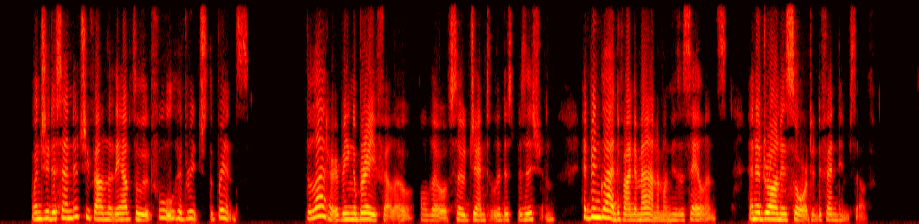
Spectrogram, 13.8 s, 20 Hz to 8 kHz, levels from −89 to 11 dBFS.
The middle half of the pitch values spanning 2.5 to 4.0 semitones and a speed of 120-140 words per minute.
No: average, 3.3 semitones; average, 185 wpm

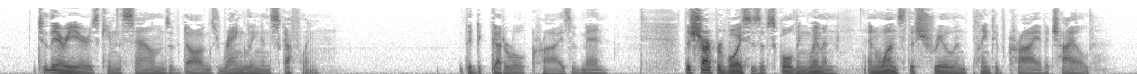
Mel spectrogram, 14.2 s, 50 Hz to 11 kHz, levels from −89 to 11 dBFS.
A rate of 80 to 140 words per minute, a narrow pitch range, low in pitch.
Yes: slow, 135 wpm; narrow, 2.1 semitones; very low, 85 Hz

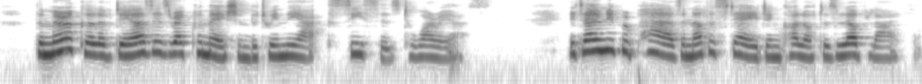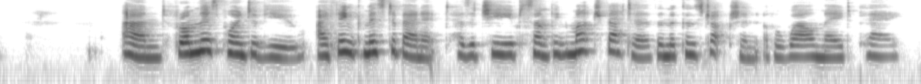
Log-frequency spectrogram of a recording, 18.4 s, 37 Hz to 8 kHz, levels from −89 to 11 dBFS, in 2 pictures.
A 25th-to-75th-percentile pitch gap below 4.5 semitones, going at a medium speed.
Yes: average, 3.7 semitones; average, 145 wpm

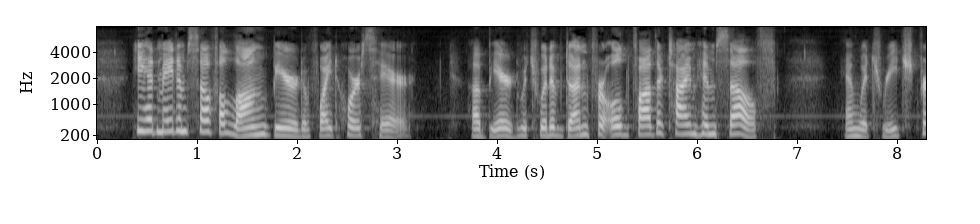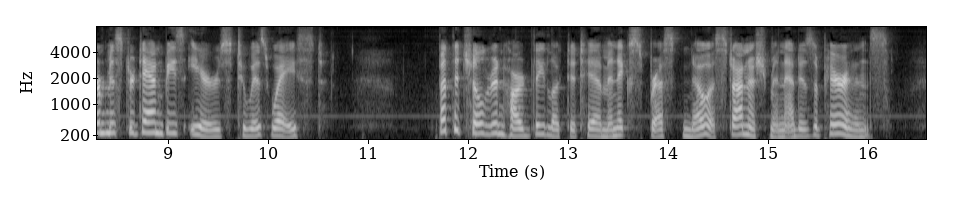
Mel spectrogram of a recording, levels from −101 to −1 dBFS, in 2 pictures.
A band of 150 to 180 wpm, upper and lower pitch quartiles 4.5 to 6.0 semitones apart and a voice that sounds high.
Yes: average, 170 wpm; average, 5.0 semitones; high, 200 Hz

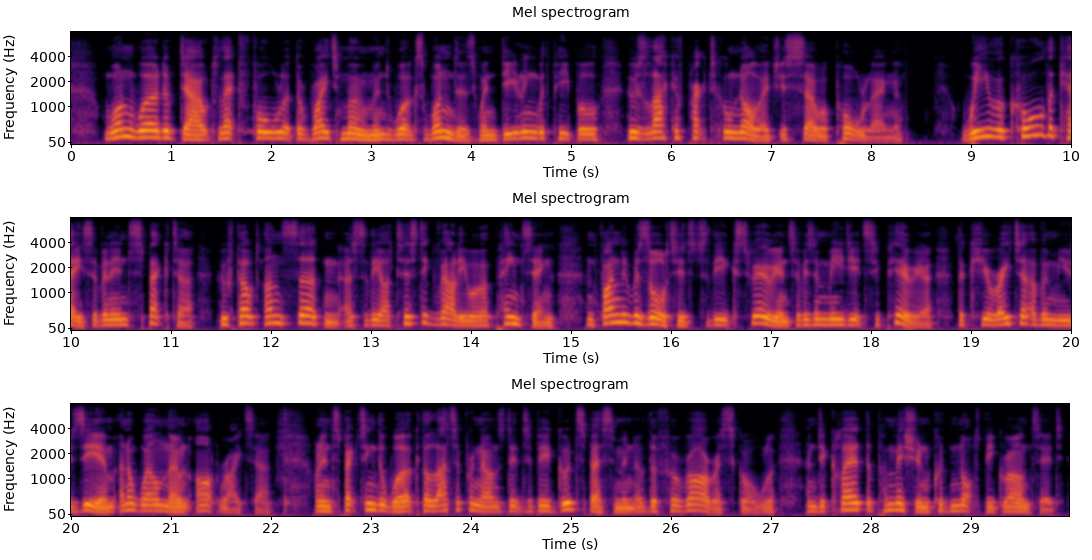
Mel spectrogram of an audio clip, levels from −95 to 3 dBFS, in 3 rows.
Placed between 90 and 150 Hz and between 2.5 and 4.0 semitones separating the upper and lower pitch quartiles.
No: medium, 140 Hz; wide, 5.5 semitones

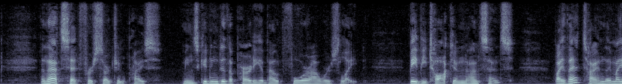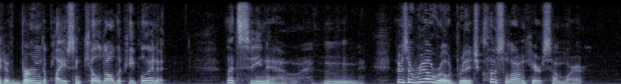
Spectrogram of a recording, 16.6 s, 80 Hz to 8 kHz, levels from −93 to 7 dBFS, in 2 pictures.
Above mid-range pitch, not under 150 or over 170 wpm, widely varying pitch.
No: medium, 150 Hz; average, 165 wpm; wide, 7.0 semitones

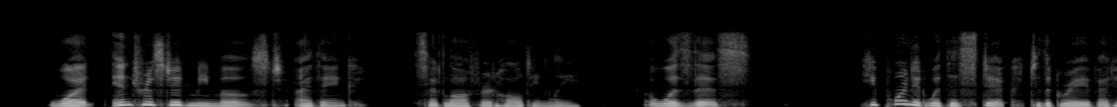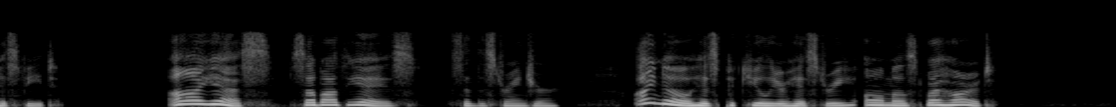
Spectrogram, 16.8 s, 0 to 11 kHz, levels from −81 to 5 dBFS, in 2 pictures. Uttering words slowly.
Yes: slow, 130 wpm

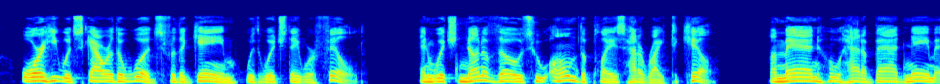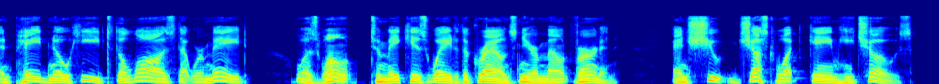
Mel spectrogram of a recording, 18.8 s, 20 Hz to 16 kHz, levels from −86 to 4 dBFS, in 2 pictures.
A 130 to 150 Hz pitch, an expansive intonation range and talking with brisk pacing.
No: low, 135 Hz; average, 3.7 semitones; fast, 210 wpm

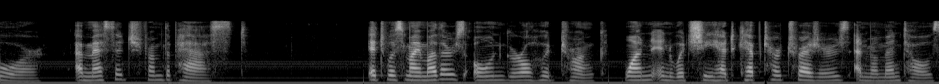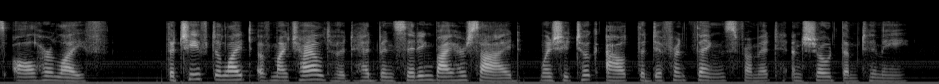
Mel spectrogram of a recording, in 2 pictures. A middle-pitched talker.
Yes: medium, 180 Hz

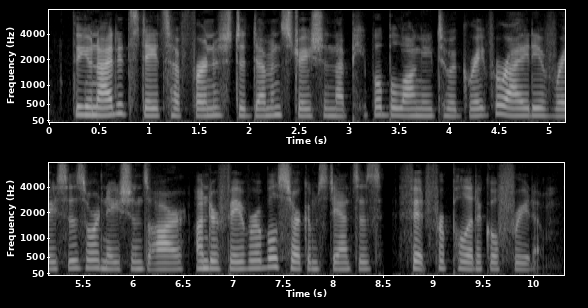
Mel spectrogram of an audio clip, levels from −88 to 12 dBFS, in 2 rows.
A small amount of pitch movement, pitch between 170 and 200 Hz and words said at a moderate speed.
Yes: narrow, 1.7 semitones; high, 190 Hz; average, 150 wpm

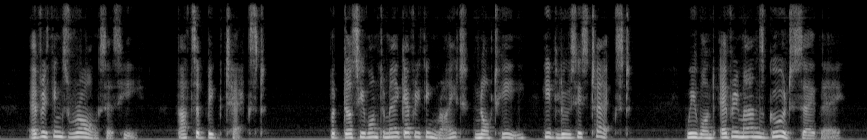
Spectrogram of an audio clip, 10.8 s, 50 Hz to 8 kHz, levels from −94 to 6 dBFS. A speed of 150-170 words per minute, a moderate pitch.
No: average, 160 wpm; high, 220 Hz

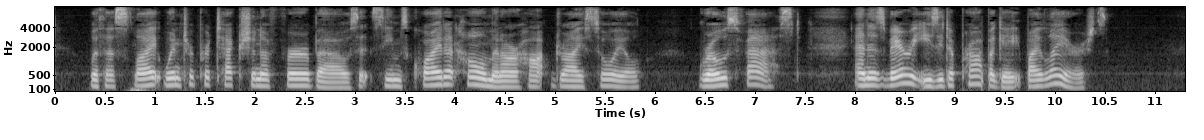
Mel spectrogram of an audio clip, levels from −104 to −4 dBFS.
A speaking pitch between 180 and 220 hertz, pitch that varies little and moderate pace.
No: medium, 185 Hz; average, 3.2 semitones; average, 150 wpm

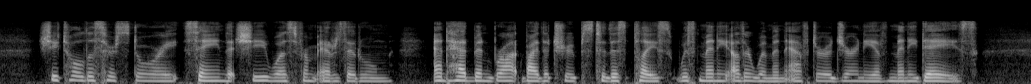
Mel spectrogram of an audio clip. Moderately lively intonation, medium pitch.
No: narrow, 2.0 semitones; medium, 160 Hz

